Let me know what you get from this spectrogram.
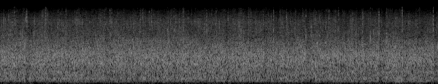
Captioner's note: cheers and applause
